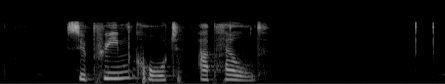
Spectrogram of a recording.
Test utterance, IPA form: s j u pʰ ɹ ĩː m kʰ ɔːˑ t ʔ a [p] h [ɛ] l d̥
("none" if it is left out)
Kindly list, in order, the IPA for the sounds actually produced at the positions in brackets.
p, ɛ

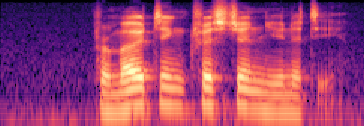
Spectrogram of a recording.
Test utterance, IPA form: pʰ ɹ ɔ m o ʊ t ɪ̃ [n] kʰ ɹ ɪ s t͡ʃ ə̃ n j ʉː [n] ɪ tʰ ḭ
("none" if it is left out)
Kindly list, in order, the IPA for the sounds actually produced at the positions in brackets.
ŋ, n

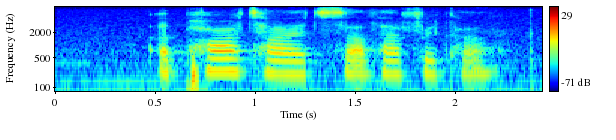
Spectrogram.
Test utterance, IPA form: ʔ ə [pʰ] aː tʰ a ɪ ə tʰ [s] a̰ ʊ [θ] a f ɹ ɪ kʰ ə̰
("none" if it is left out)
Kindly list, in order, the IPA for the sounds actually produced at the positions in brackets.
pʰ, s, θ

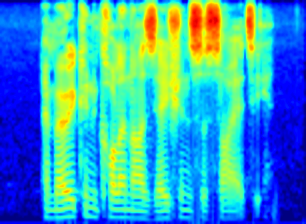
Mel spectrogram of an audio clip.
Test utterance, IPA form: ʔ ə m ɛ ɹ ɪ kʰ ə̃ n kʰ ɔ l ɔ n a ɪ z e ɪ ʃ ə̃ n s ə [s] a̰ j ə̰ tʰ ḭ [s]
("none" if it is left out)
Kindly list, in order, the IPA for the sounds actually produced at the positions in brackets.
s, none

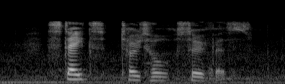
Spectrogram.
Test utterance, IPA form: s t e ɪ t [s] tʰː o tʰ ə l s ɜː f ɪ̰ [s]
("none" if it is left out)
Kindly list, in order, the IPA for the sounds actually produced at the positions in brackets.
s, s

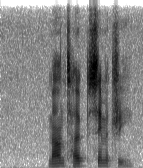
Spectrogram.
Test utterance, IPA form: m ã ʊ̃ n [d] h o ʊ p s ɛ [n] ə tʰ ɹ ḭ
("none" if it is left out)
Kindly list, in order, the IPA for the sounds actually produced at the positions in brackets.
t, m

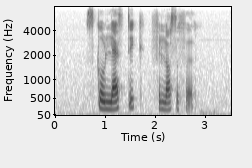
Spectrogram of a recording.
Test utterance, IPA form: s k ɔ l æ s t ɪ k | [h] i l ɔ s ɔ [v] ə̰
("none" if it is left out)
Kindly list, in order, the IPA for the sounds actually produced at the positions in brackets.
f, f

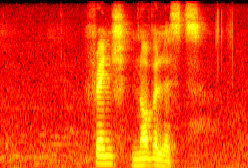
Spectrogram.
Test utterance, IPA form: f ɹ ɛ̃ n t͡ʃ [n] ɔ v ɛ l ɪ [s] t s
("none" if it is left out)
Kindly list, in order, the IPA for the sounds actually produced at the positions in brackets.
n, s

